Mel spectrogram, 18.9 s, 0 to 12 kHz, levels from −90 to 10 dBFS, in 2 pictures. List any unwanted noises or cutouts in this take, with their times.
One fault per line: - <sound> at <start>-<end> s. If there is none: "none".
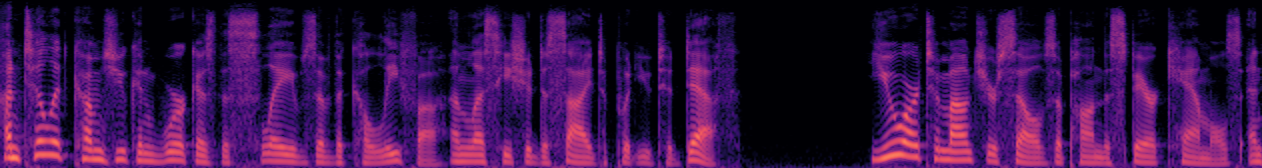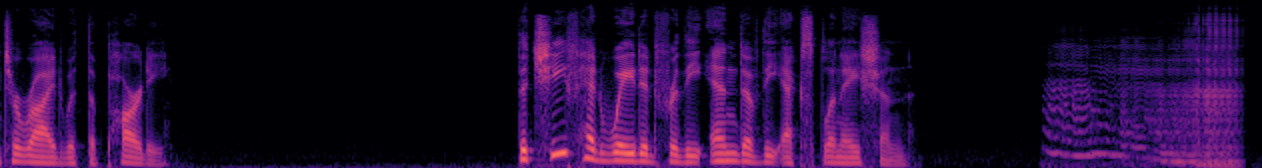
- squeak at 17.3-18.8 s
